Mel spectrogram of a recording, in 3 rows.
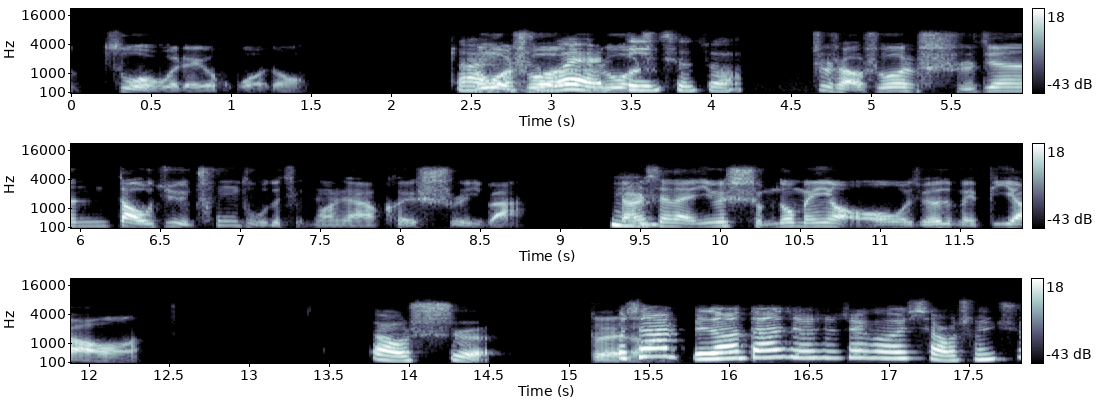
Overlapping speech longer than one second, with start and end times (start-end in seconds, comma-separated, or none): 2.5-3.7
